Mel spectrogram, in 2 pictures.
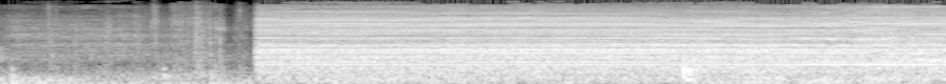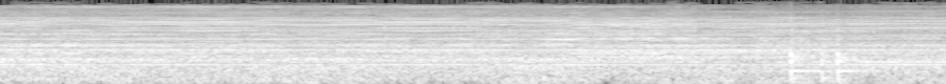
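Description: A power drill whirs steadily at close range.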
